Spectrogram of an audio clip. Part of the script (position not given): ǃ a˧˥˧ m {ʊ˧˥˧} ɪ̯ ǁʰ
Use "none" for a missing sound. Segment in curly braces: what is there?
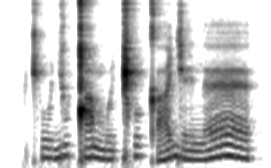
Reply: ʊ˨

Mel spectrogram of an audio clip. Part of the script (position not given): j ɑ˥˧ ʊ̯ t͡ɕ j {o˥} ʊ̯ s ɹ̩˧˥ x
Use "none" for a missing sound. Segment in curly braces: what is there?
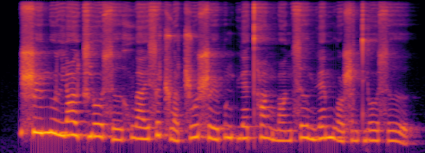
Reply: o˥˩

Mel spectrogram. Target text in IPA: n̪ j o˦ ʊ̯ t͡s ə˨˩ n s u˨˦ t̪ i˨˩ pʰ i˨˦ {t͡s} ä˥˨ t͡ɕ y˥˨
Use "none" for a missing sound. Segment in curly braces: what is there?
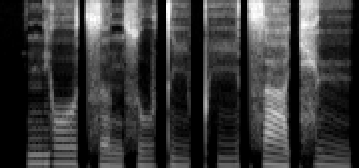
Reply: t͡s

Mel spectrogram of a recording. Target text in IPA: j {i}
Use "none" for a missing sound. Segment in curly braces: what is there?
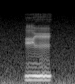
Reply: i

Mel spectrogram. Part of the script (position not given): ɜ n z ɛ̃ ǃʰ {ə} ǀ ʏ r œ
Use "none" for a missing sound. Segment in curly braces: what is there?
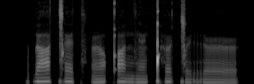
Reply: ə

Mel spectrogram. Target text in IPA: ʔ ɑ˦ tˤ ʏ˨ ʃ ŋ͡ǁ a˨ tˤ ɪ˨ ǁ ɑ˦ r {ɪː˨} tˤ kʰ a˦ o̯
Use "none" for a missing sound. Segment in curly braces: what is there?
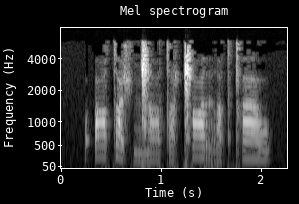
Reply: ɪ˨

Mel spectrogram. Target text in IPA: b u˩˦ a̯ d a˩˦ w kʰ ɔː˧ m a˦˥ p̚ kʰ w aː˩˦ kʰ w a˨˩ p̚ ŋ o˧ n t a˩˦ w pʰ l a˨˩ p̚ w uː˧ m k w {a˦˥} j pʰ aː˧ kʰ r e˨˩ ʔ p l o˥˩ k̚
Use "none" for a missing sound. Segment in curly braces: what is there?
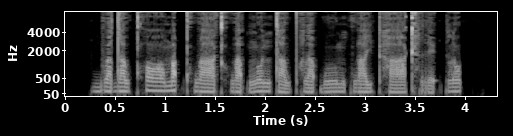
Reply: a˦˥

